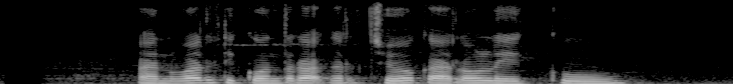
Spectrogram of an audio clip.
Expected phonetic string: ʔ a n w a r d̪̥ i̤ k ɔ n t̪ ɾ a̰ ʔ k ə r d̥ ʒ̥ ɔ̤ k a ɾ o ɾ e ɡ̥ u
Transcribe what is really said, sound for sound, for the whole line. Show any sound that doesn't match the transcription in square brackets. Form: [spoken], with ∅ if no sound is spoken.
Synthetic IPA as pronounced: ʔ a n w a r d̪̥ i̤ k ɔ n t̪ ɾ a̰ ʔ k ə r d̥ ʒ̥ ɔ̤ k a ɾ o [l] e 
